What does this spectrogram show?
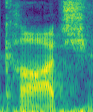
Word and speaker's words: Koch: heckler and coke or heckler and koch however the hell you want to pronounce i say koch everyone says koch it doesn't matter what you're dumping out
